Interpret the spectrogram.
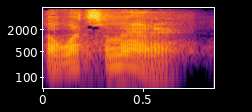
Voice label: what's the matter, male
